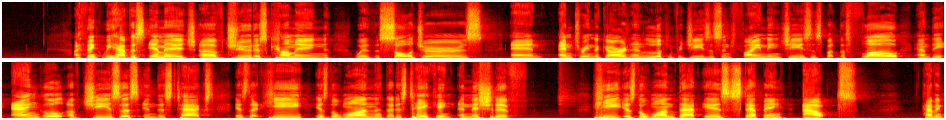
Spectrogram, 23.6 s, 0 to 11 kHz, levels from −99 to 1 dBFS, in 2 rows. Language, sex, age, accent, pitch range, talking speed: English, male, 50-69, American, 155-210 Hz, 135 wpm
